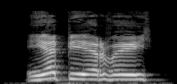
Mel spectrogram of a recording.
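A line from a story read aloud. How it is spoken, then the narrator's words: Rough bark. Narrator (Russian): грубо рявкнул другой, с бритой головой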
